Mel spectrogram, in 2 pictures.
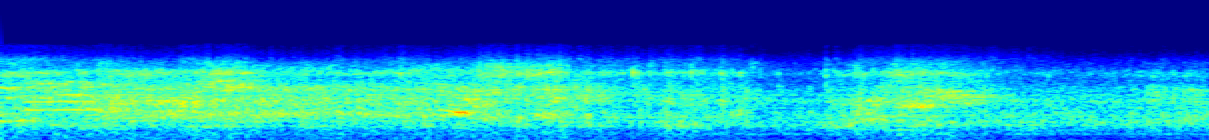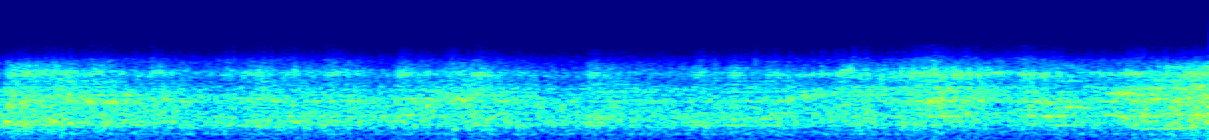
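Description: Action-film soundtrack of a monster fight, played back through a small speaker and re-recorded, so it comes across thin with no bass: a dense, continuous din that swells and fades, with no clear tune or words.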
